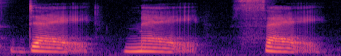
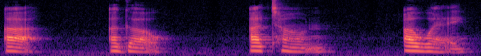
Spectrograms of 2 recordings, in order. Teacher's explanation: In words with more than one syllable that begin with the letter A, that first syllable can be used with a schwa sound when it's a weak syllable.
